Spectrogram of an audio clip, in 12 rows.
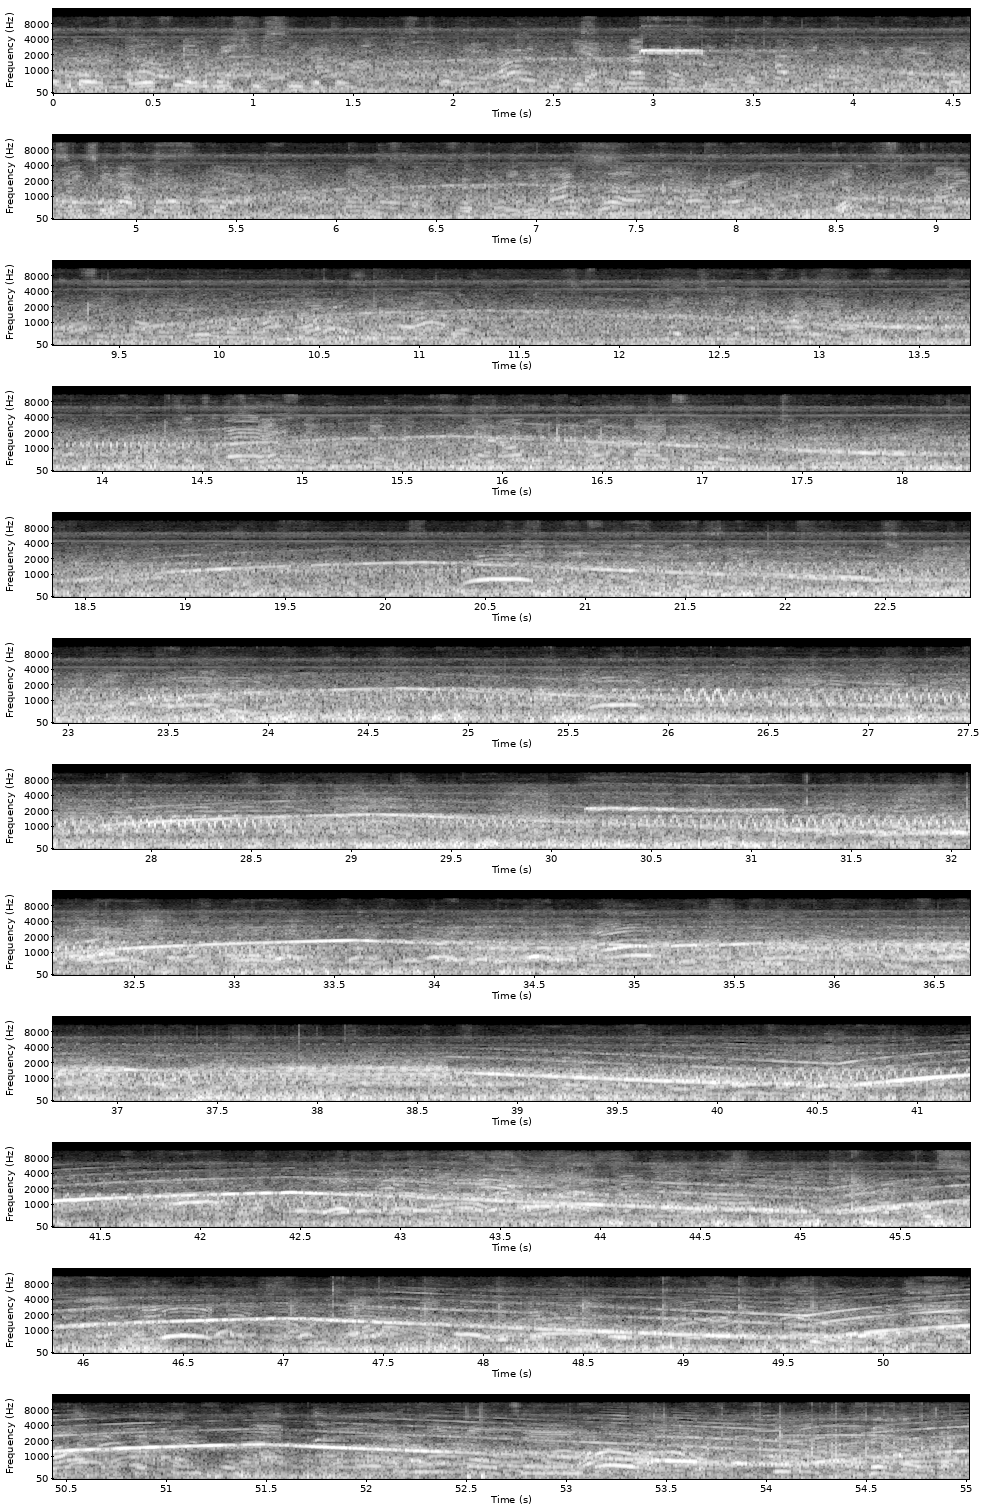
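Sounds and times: emergency siren wailing: 0.0 - 55.0
second wailing siren: 9.8 - 55.0.

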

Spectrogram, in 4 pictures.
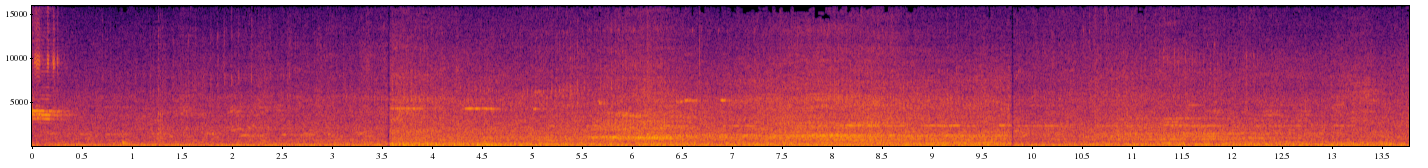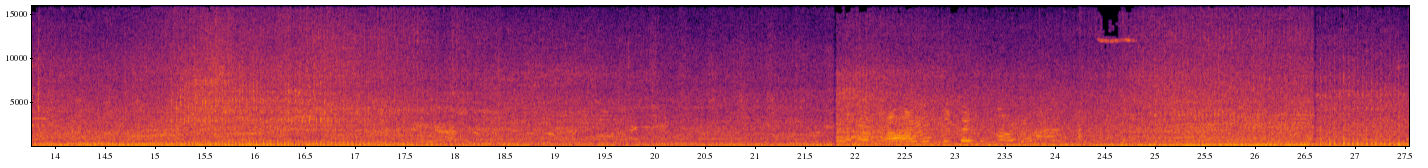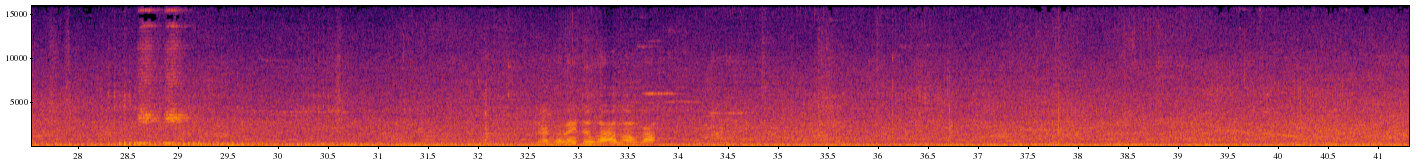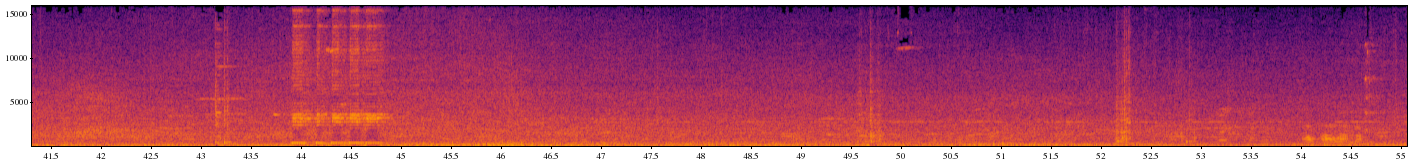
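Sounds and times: indistinct voices talking: 0.0 - 55.0
street traffic: 0.0 - 55.0.

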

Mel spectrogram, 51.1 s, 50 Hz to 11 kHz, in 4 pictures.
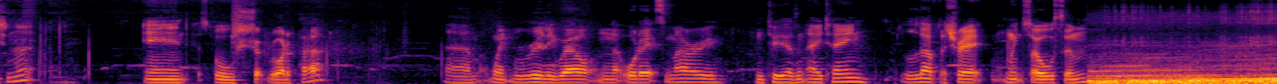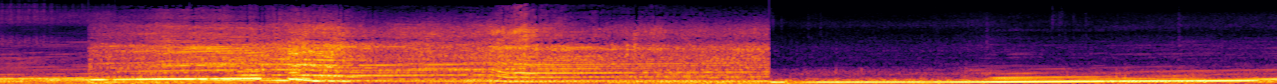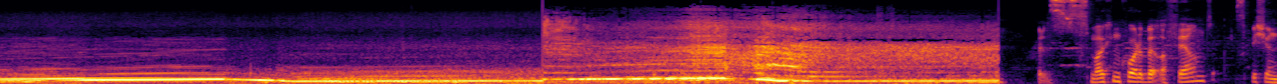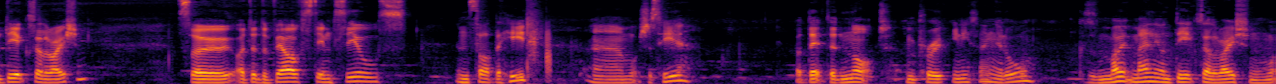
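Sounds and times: car engine revving hard: 10.9 - 20.5, 21.4 - 35.6.

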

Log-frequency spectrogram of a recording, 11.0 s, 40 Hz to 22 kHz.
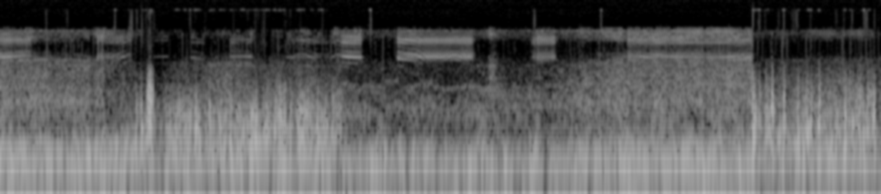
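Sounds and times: wind rushing over microphone: 0.0 - 11.0.

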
